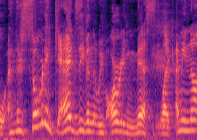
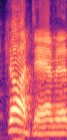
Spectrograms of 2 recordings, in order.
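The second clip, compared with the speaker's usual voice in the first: put-on exasperation, louder and lower in pitch; 3 semitones lower, 18 dB louder than usual. Acting out the fed-up mom from the scene: mock-exasperated. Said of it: "She's exasperated".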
